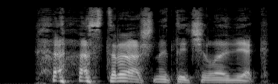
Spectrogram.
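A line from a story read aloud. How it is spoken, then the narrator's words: Laughing. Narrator (Russian): рассмеялся Васильков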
